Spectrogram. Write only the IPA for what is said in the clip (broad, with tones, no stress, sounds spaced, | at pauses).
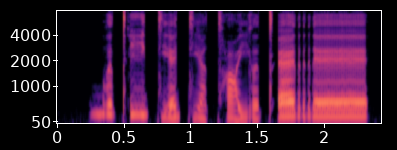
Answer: b ə˥ tʼ i˦ tʲ æ˨ tʲ ɑ˩ tʰ ɑ˩ j ə˨ tʼ æ˥ r ɛː˥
